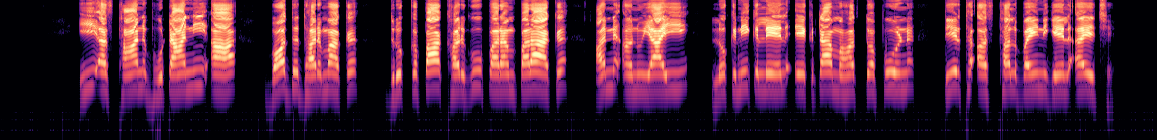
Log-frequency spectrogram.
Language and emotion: Maithili, neutral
